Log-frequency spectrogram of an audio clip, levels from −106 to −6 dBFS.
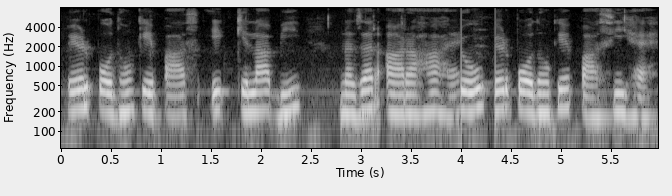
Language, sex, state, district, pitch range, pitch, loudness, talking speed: Hindi, female, Uttar Pradesh, Jyotiba Phule Nagar, 185-210 Hz, 195 Hz, -28 LUFS, 180 wpm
